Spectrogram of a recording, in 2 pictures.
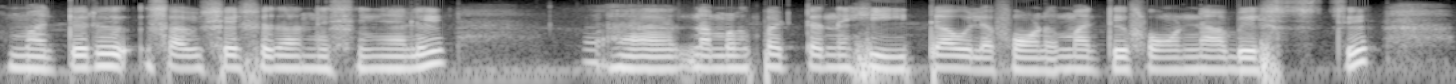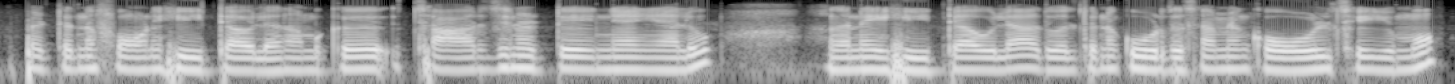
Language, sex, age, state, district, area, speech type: Malayalam, female, 30-45, Kerala, Kannur, rural, spontaneous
